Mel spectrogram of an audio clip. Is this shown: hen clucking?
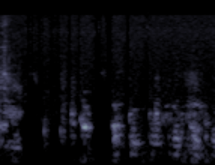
yes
